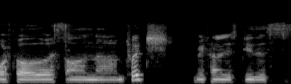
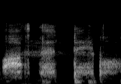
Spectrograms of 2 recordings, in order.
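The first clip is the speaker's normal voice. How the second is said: ASMR whisper; 6 dB quieter than usual. Pretend. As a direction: breathe it out like an ASMR video. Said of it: "it's like A S M R".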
